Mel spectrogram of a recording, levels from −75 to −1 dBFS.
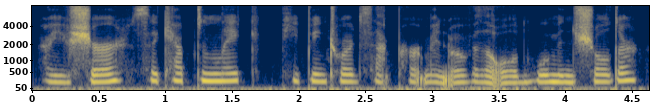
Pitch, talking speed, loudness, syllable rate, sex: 210 Hz, 195 wpm, -18 LUFS, 5.7 syllables/s, female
